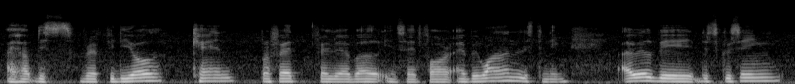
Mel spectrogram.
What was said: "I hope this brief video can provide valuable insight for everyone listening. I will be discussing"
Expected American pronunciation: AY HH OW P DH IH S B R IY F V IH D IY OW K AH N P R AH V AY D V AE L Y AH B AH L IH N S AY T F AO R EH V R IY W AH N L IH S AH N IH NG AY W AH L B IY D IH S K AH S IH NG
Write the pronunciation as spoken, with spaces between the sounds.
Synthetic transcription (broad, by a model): AY HH OW P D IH S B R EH P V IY D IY OW K AH N P R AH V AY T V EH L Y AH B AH L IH N S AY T F AO R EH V R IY W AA N L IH S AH N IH NG AY W AH L B IY D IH S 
